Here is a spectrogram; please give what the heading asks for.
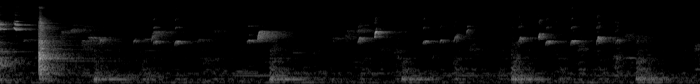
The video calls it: Пение щегла. Щегол поёт.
